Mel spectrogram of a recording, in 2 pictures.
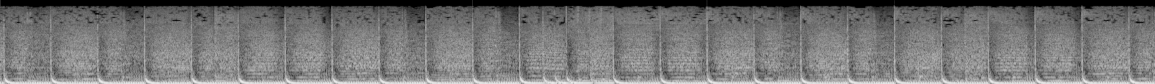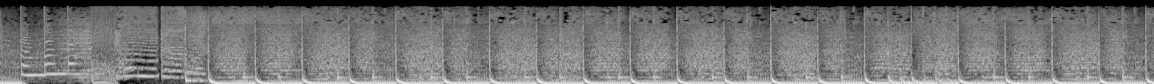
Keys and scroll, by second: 8.9 Delete, 9.2 ctrl+z, 15.4 KP_Add.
